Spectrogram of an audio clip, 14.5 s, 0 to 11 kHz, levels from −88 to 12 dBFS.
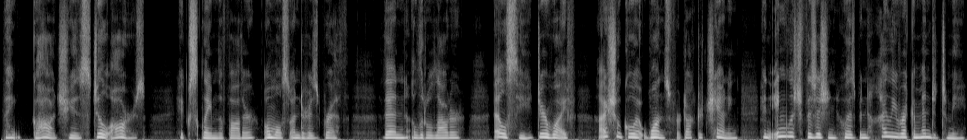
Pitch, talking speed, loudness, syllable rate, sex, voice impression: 225 Hz, 155 wpm, -18 LUFS, 4.5 syllables/s, female, very feminine, slightly young, very thin, slightly tensed, weak, dark, soft, clear, slightly fluent, very cute, intellectual, refreshing, sincere, calm, very friendly, reassuring, very unique, very elegant, slightly wild, very sweet, lively, kind, sharp, slightly modest, light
